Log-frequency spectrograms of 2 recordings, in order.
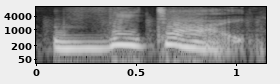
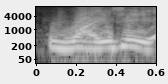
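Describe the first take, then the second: First: The word begins with a V sound. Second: The word begins with a W sound. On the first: The speaker calls it right. "the correct pronunciation is lignum vitae" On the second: The speaker calls it wrong. "It's not whitey"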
